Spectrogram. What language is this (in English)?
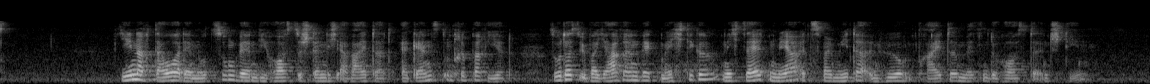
German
